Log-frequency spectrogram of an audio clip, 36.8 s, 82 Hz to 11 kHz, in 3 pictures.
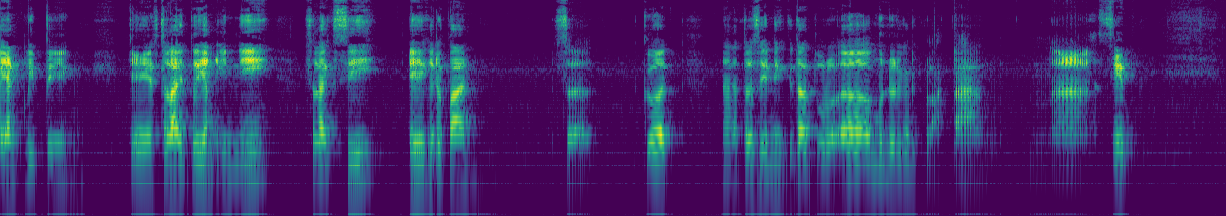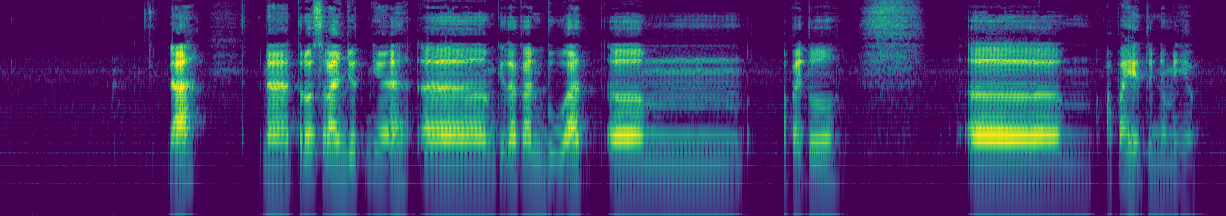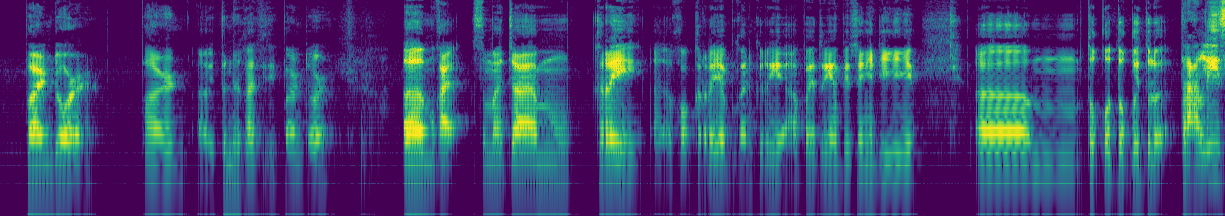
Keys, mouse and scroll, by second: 0.8 e, 1.6-2.1 scroll down 12, 2.1 shift+middle click, 2.4-2.8 scroll up 4, 2.6 middle click, 2.8 scroll down 1, 3.4 right click, 4.0 shift+right click, 4.4 KP_3, 5.0-5.4 scroll up 1, 5.4 e, 7.8 scroll down 4, 7.9 Tab, 8.6 click, 9.2 g, 10.9 g, 13.4 z, 13.9 middle click, 15.3-15.9 scroll down 3, 15.5 shift+middle click, 17.3 middle click, 17.9 KP_1, 18.3 shift+middle click, 18.8 z, 20.1 shift+middle click, 20.9 shift+a, 25.5-25.9 scroll up 2, 25.9 g, 27.4 s, 28.4 s, 29.2-29.6 scroll up 4, 29.5 shift+middle click, 29.7 scroll down 2, 30.4 Tab, 30.4 scroll down 1, 30.6 click, 30.9-31.8 scroll up 4, 31.3 g, 32.0 shift+middle click, 32.7 g, 34.0 shift+middle click, 34.4-34.7 scroll down 2, 35.0 Tab, 35.4 Tab.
